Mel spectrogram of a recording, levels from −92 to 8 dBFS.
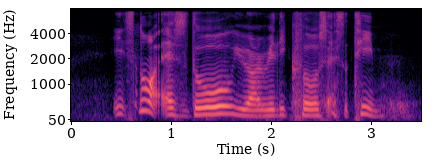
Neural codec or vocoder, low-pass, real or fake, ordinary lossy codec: vocoder, 44.1 kHz, 128 mel bands every 512 samples, BigVGAN v2; 7.2 kHz; fake; none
